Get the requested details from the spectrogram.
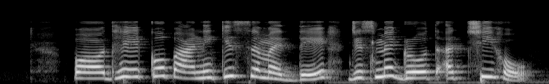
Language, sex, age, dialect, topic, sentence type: Hindi, female, 25-30, Hindustani Malvi Khadi Boli, agriculture, question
